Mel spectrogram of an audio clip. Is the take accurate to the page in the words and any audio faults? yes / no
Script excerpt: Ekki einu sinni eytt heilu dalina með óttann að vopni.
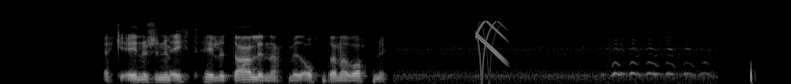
no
